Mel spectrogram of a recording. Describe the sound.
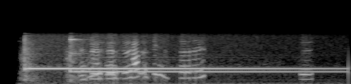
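A doorbell chime sound effect, played on a radio call-in show to announce a caller, rings out loudly and its steady tone holds and slowly fades over a few seconds, with voices talking over the start of the ring and a brief sound near the end.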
